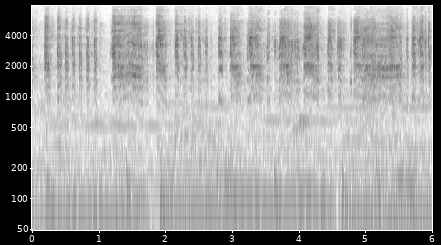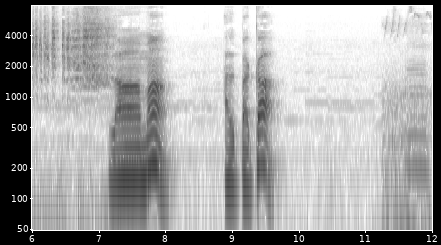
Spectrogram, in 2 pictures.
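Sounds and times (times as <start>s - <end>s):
guinea fowl raspy calls: 0.0s - 7.2s.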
